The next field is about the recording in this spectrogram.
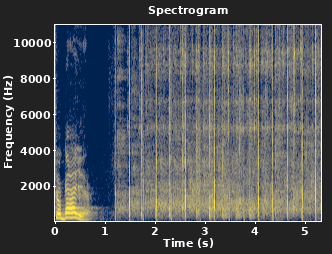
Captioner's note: audience clapping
